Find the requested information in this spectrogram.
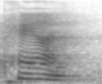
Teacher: Man, the whole thing is nasaled, man, making the vowel fully nasalized. Even if the first consonant is not a nasal, like pan, I start nasalizing very early.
